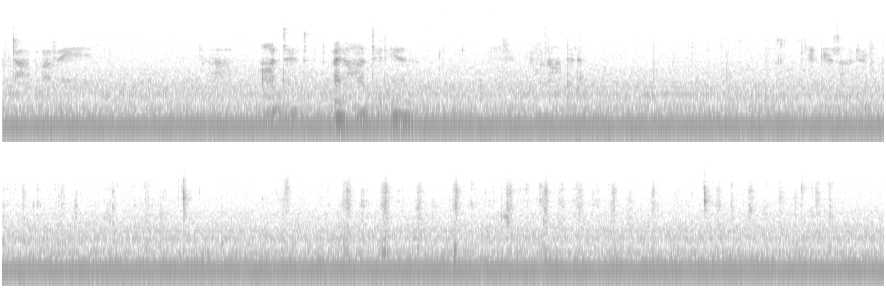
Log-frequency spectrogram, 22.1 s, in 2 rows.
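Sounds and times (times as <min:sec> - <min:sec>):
low hum: 0:00.0 - 0:22.0
wet chewing mouth sounds: 0:08.6 - 0:13.5, 0:14.2 - 0:21.5.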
